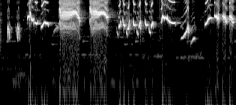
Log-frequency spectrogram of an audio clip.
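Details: Oriental magpie-robin (Kacer) in full vigorous song, used as a tutor recording to provoke a silent, reluctant bird into answering. Quick sliding whistles and chirps, broken by two loud harsh rasping bursts near the start.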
